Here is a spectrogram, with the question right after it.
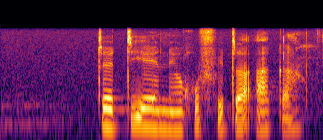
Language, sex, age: Northern Sotho, female, 24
